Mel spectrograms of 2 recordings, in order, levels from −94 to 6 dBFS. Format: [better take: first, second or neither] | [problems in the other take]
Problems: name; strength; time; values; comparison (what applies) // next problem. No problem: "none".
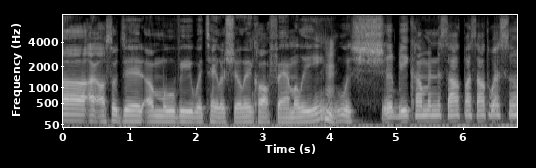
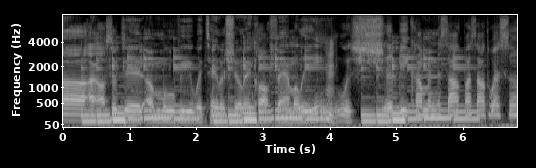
first | background sound (Electric guitar); 2 dB above the speech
